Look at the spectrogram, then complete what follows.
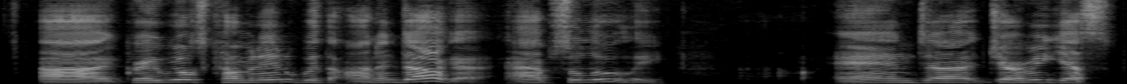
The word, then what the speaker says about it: Onondaga: I spelled it wrong, and I learned at the DMV that it's pronounced Onondaga, not Onondaga. I was laughed at on several occasions because I didn't know how to say where I lived.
